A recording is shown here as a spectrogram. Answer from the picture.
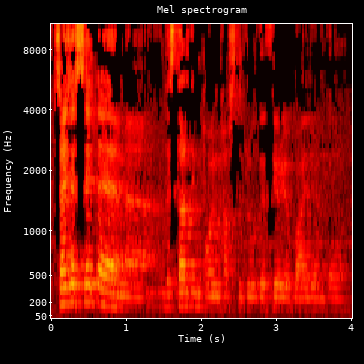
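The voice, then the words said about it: Strong Greek accent. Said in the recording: “My accent is obviously very Greek”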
